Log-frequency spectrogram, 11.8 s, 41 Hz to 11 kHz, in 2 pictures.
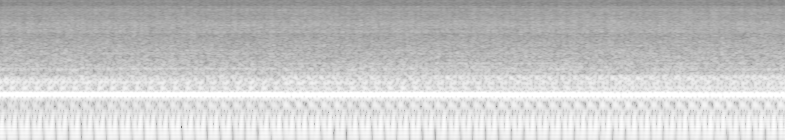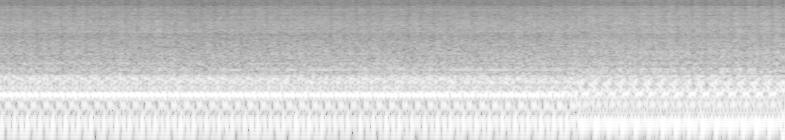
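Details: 2004 Mercury Marauder with a freshly swapped forged supercharged 03-04 SVT Cobra engine, at first start: deep, even lope at about 3.5 beats per second with a steady tone above. Strong, clean idle with no misses.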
